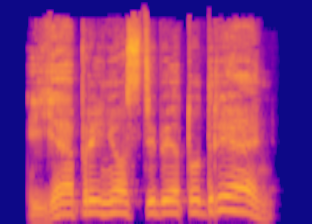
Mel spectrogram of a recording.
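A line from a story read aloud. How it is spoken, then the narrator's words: Shouting in someone's face. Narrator (Russian): кричал прямо в лицо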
